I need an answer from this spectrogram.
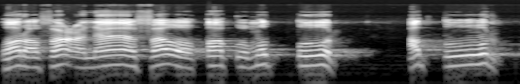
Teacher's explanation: sifat utamanya itbaq mengatup dengan kuat di langit-langit atas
